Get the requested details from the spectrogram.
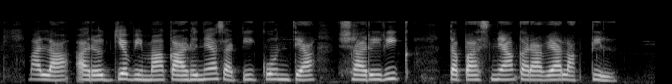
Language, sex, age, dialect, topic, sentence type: Marathi, female, 18-24, Standard Marathi, banking, question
